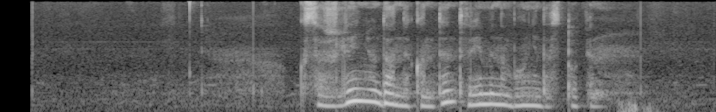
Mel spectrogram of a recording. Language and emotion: Russian, sad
